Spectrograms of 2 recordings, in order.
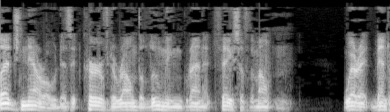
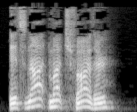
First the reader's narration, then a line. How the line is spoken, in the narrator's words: Geryon yelled back over his shoulder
